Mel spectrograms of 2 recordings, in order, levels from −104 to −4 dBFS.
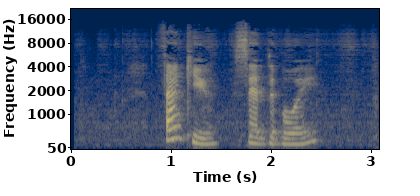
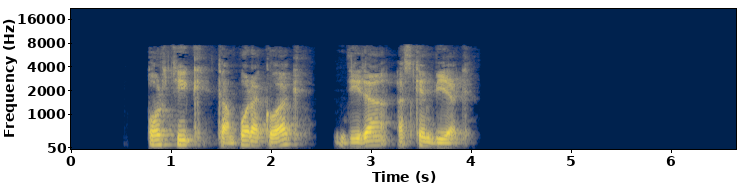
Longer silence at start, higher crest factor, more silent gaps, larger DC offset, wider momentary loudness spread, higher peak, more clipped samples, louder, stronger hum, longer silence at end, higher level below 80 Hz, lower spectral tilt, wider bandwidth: first, 0.9 s vs 0.75 s; first, 26 dB vs 20 dB; second, none vs 2.45-2.62 s; neither; about the same, 12 LU vs 12 LU; second, -12 dBFS vs 0 dBFS; neither; second, -35 LUFS vs -18 LUFS; neither; second, 0.05 s vs 2.7 s; second, -78 dBFS vs -70 dBFS; second, -3 dB/octave vs -6 dB/octave; first, 15 kHz vs 7.8 kHz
